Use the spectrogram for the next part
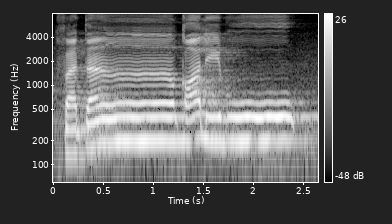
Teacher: نون ساکن کے بعد قاف حروف اخفا میں سے ہے تو یہاں پر غنہ ضمانی کر کے پڑھیں گے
